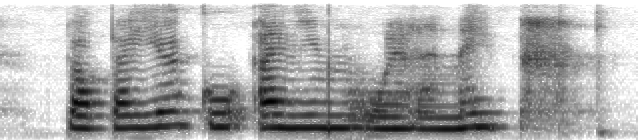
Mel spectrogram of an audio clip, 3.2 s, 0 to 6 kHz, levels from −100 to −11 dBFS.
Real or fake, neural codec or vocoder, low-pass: fake; codec, 32 kHz, 1.9 kbps, SNAC; 5.4 kHz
